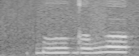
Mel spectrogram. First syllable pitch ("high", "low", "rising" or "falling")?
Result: low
